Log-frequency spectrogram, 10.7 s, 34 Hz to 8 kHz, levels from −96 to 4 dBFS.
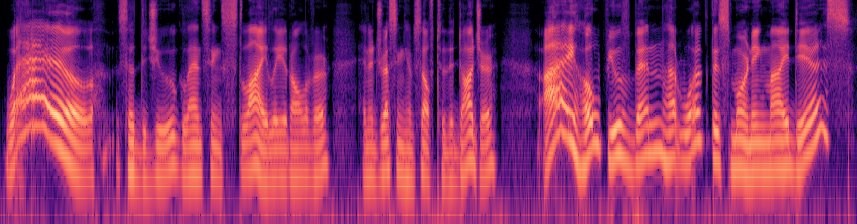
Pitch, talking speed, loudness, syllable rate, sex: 155 Hz, 135 wpm, -19 LUFS, 3.6 syllables/s, male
